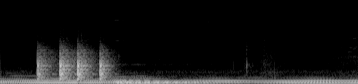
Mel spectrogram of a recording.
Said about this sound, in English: On that stormy night, as the snow was accumulating higher than anyone had ever seen, Farfalla heard a loud knock at the door.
